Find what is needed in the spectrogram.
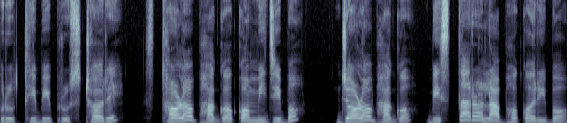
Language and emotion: Odia, neutral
